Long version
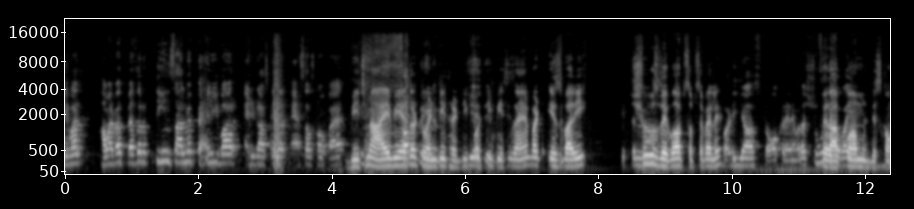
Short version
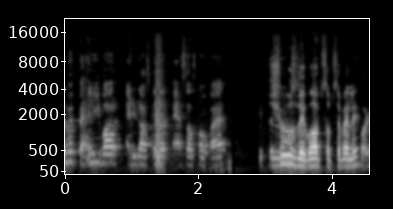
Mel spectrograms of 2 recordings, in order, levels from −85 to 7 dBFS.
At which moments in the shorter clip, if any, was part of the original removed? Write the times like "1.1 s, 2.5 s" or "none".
2.4 s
